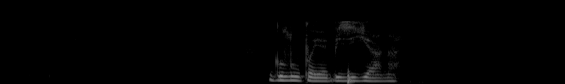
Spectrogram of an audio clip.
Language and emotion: Russian, angry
